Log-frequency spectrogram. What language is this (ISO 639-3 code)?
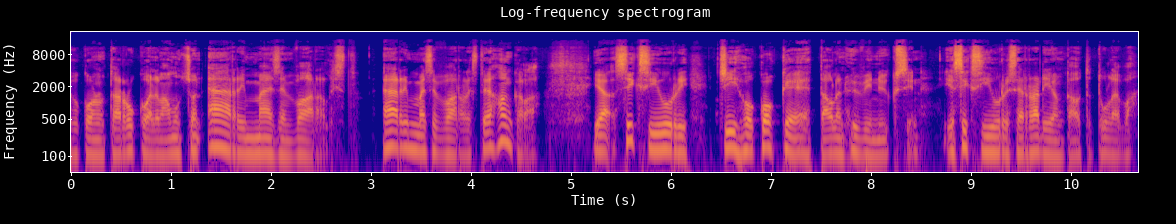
fin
